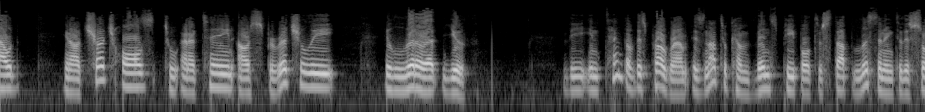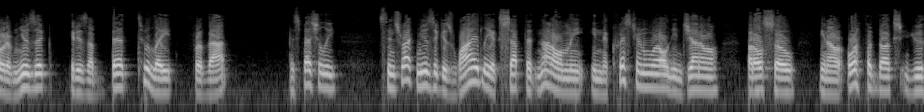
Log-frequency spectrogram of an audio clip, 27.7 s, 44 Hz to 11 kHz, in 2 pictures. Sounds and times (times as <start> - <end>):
Speech: 0.0 - 0.3, 1.0 - 5.1, 5.8 - 7.1, 8.5 - 17.3, 18.2 - 19.0, 19.6 - 27.7.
